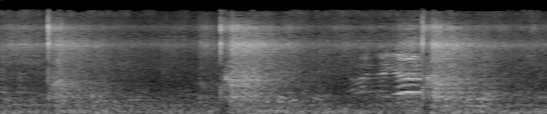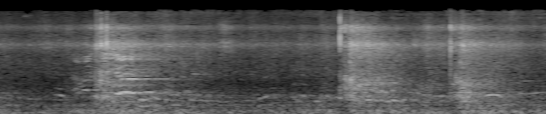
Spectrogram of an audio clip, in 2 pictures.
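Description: A squash ball being struck hard with rackets about every two seconds, five sharp cracks in all, each ringing briefly off the court walls.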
